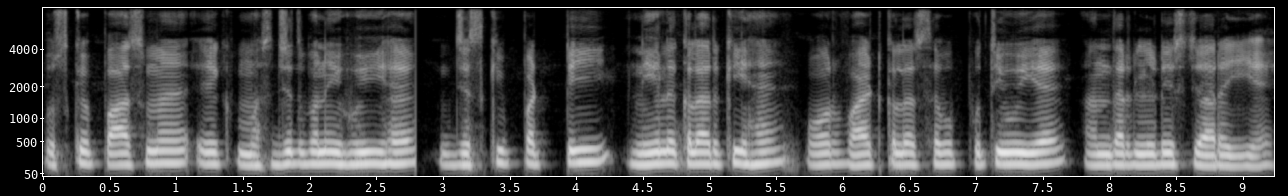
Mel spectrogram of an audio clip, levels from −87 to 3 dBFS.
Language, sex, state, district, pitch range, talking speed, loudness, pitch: Hindi, male, Bihar, Sitamarhi, 155-170 Hz, 175 wpm, -15 LUFS, 160 Hz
